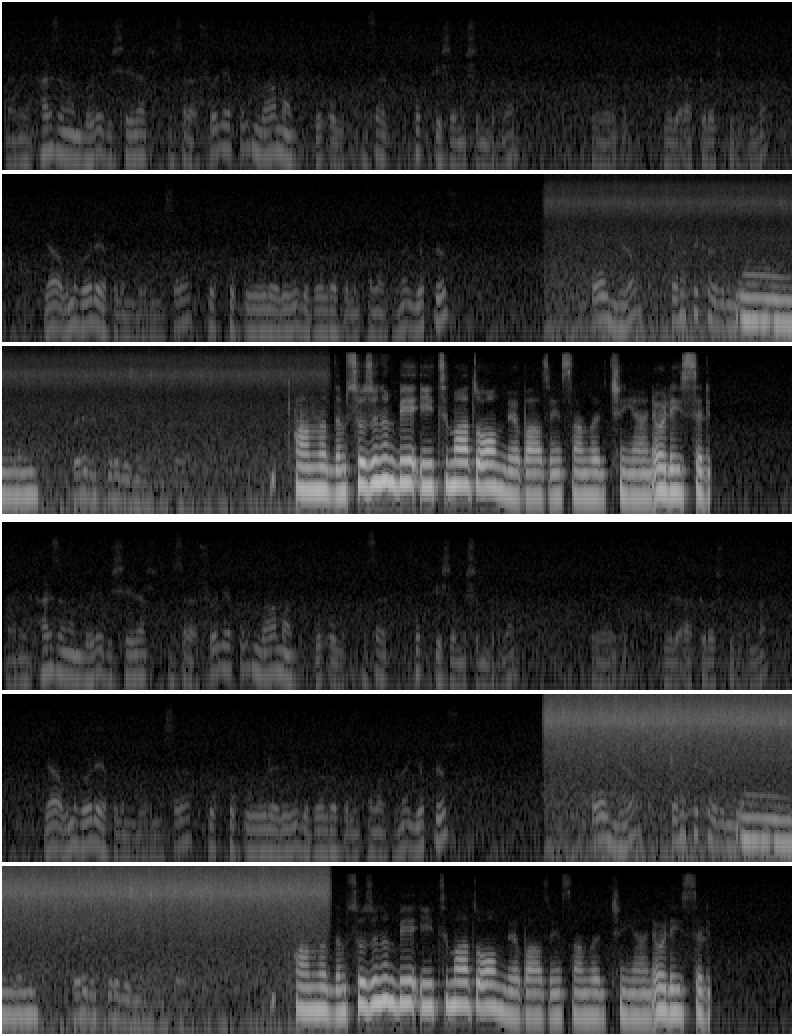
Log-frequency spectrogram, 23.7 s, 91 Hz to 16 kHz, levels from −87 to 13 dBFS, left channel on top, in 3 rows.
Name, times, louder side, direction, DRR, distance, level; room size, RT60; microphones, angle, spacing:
voice 1, 0.0-5.2 5.9-6.3 6.6-7.7 8.3-12.5 13.8-16.1 16.4-17.7 22.7-22.9, equal, 10° right, 7.4 m, -53 dB
sound 1, 13.3-19.1, right 14 dB, 70° right, 6.7 m, -40 dB
voice 2, 15.3-16.2 18.7-22.9, left 4 dB, 65° left, 0.8 m, -27 dB
head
